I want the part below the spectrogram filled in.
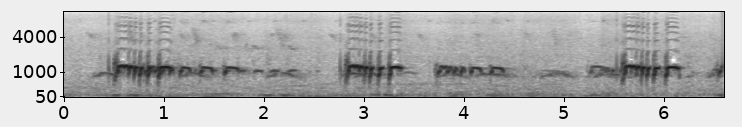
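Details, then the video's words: Local zebra dove in steady song, used to coax reluctant birds to sing: loud clattering stutters every three seconds or so, each followed by rolling, trilled coos. "Perkutut lokal gacor pancingan untuk perkutut malas bunyi"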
